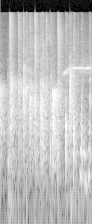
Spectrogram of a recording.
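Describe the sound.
A short burst of real, not artificial, hand clapping on a show, welcoming a presenter being introduced, quick irregular claps from a few people, with voices and cheering mixed in and a thin high whistle-like tone rising near the end.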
